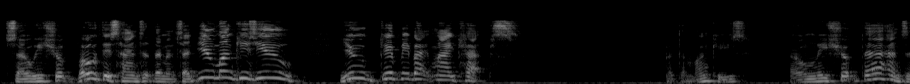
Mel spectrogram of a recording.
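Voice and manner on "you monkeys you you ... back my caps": much higher, louder, slow furious yell; angry peddler. A narrator's reading. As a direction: shake both fists and yell. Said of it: "This made the peddler angry".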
